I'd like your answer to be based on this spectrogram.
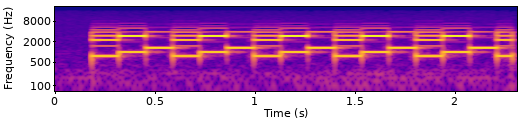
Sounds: ringtone, telephone, alarm

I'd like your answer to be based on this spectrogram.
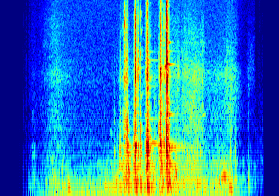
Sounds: car, motor vehicle (road), vehicle

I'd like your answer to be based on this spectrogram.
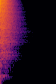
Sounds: music, musical instrument, hi-hat, cymbal, percussion

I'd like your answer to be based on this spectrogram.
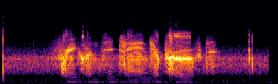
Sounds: human voice, man speaking, speech

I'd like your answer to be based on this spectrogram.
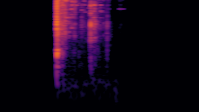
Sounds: shatter, glass

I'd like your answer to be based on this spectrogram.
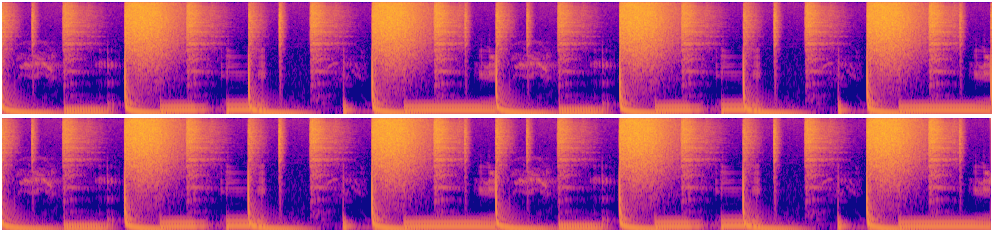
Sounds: guitar, bass guitar, musical instrument, music, plucked string instrument

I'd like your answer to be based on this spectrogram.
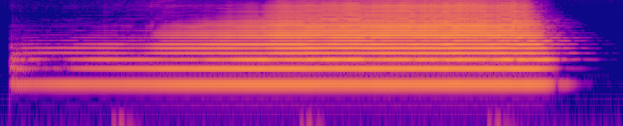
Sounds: musical instrument, music, brass instrument

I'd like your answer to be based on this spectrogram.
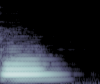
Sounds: music, musical instrument, woodwind instrument

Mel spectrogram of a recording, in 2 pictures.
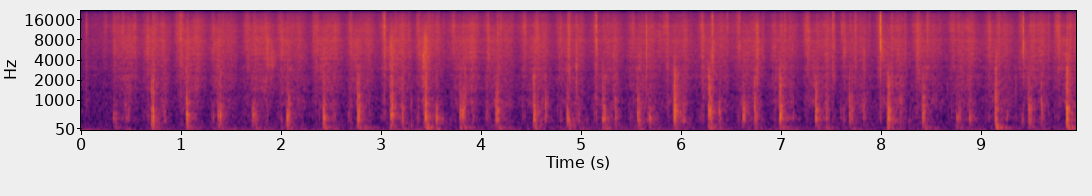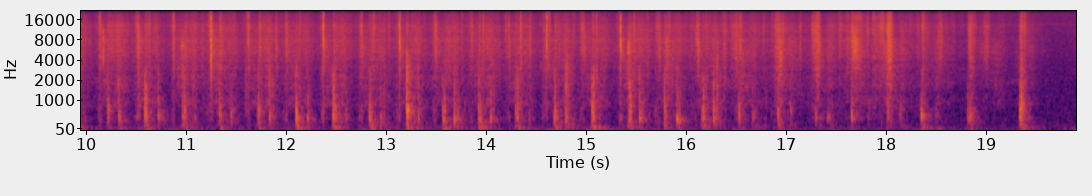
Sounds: run

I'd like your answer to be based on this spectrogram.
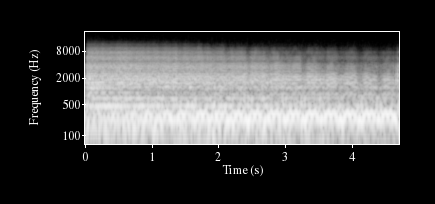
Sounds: electric guitar, musical instrument, music, plucked string instrument, guitar

